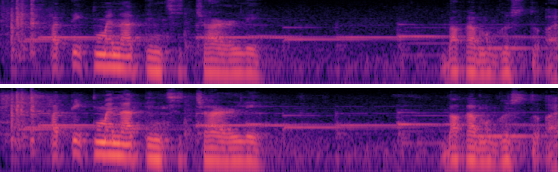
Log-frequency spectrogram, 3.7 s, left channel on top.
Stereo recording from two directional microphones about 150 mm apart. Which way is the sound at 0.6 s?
20° left (ahead or behind).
